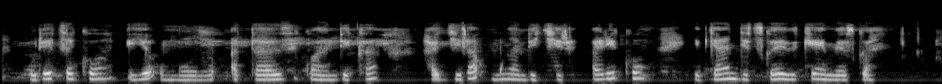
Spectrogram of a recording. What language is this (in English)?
Kinyarwanda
